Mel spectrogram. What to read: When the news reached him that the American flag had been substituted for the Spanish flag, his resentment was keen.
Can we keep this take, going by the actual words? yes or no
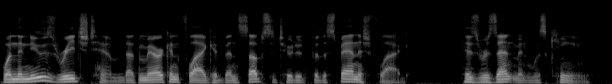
no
